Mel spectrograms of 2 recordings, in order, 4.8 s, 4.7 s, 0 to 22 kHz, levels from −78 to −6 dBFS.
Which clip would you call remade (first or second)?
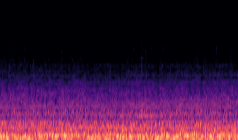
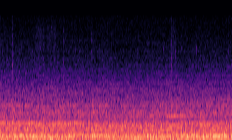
first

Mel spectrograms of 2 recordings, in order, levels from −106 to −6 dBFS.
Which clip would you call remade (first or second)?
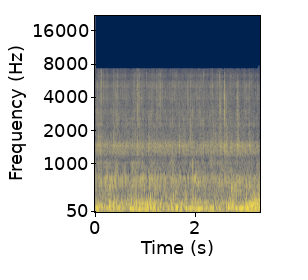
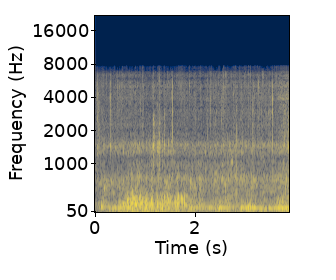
first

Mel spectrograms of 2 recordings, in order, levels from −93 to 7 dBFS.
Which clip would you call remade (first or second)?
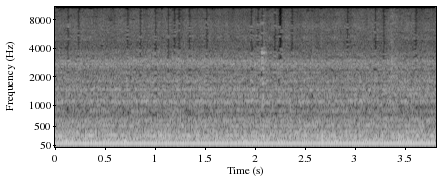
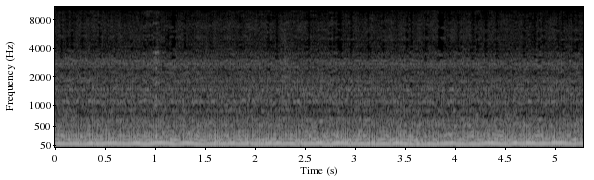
second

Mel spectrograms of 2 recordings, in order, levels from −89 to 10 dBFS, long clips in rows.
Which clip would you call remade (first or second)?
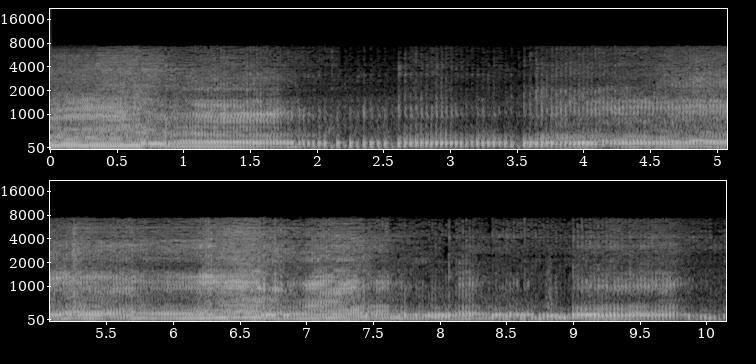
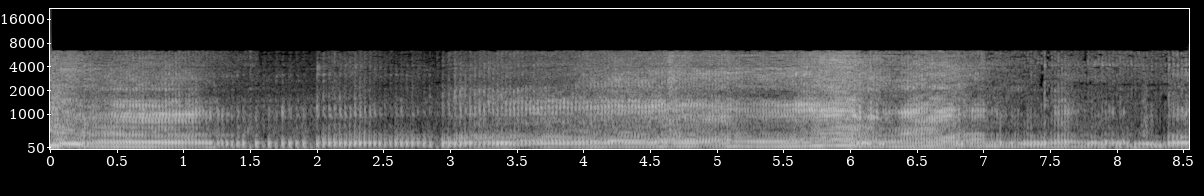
first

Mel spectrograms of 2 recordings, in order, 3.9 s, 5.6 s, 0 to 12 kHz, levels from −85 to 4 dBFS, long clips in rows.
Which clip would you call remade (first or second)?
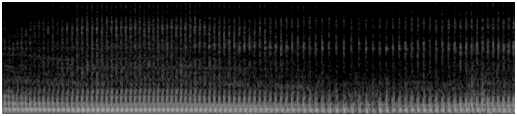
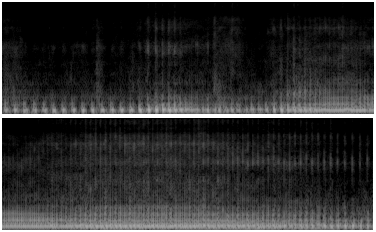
second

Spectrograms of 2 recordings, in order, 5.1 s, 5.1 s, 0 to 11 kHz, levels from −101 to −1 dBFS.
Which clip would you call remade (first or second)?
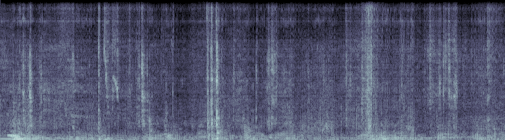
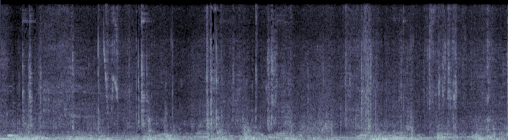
first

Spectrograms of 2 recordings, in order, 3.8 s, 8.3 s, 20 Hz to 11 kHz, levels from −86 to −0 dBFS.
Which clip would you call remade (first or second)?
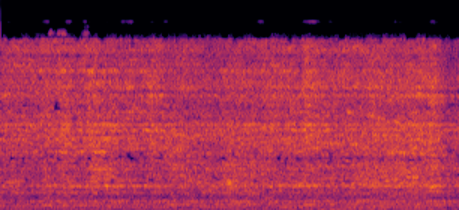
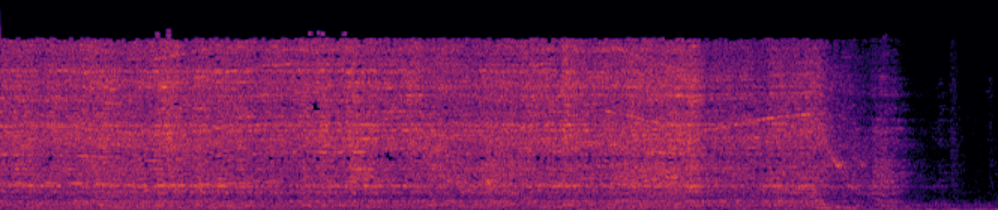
first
